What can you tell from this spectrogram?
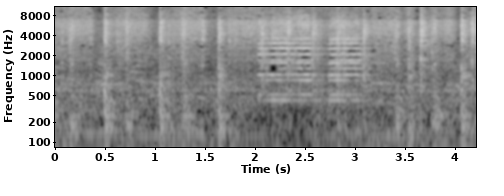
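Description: Metal spatula clanking against an iron wok about twice a second as noodles are tossed, over a steady hiss of frying and the gas flame. About two seconds in, a vehicle horn honks twice in quick succession.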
